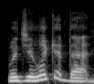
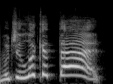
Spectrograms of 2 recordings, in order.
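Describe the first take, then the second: First: Said in the usual way. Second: Squeaky sarcastic. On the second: Acted.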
